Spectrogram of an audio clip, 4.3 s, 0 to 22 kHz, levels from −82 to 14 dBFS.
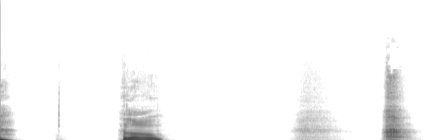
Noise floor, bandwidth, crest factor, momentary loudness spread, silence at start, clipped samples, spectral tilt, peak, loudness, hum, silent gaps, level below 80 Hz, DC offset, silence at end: under -90 dBFS; 11.5 kHz; 20 dB; 11 LU; 0 s; under 0.1%; -7.5 dB/octave; -4 dBFS; -20 LUFS; none; none; -60 dBFS; under 0.1%; 0.3 s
